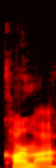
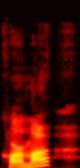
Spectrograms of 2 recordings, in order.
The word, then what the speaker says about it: KMR: And what I'll start by saying it's actually pronounced karma. So we spelled it without the a.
